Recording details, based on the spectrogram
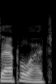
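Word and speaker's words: Appalachian: Uh and we have established on this show that it is pronounced Appalachin.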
